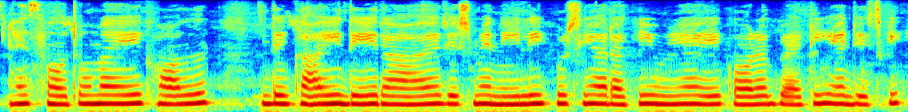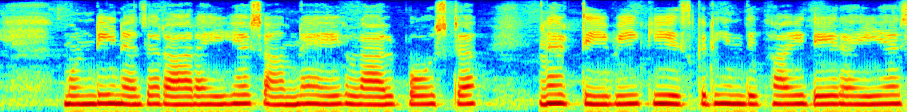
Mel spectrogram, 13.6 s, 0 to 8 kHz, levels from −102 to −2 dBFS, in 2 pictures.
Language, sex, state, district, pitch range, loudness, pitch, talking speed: Hindi, female, Rajasthan, Churu, 220-235 Hz, -12 LUFS, 225 Hz, 145 wpm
